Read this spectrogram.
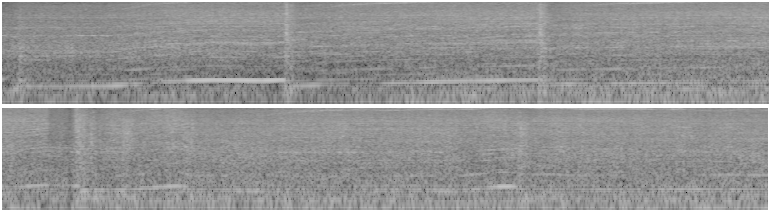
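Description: A racing car engine roars, climbing in pitch and dropping back with each gear change.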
